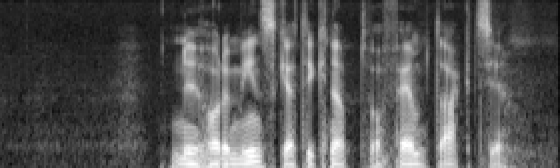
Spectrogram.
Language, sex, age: Swedish, male, 33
